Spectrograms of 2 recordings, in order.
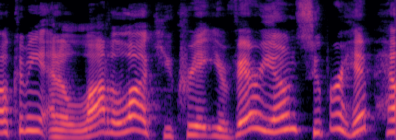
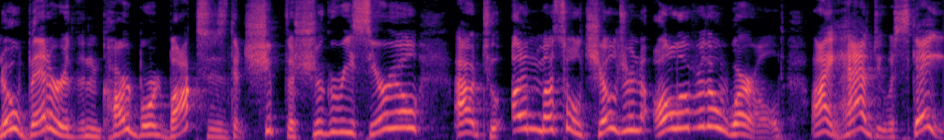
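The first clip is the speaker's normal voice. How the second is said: cartoon tiger mascot delivery. Voicing the coach's sad backstory: Tony the Tiger voice. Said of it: "That's my best Tony the Tiger".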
